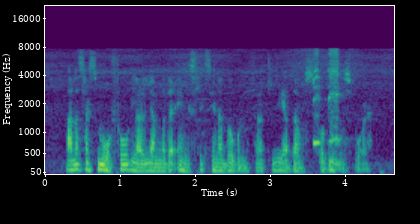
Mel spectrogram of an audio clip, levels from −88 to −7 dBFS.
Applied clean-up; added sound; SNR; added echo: none; Hiss / Alarm / Train; 10 dB; none.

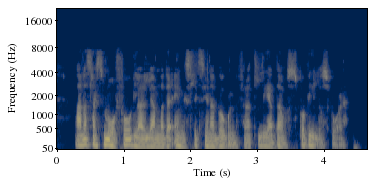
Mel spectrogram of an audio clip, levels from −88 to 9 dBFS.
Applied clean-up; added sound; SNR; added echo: none; none; none; none.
